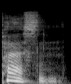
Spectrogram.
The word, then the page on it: person: British English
